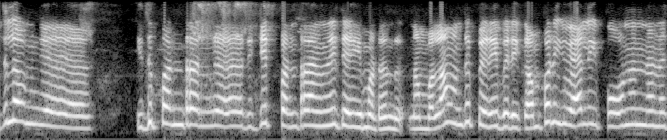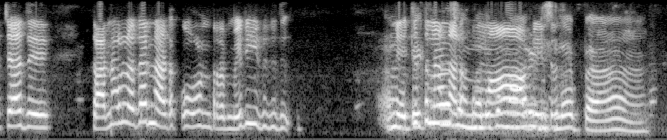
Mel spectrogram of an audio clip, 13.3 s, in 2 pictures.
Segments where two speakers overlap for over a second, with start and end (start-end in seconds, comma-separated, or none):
10.6-12.3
